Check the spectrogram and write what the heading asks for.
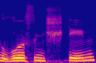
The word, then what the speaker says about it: Wolfenstein: or Wolfenstein whatever it's just like Franken Frankenstein Wolfenstein I'm just pronounced it the way it's meant to be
